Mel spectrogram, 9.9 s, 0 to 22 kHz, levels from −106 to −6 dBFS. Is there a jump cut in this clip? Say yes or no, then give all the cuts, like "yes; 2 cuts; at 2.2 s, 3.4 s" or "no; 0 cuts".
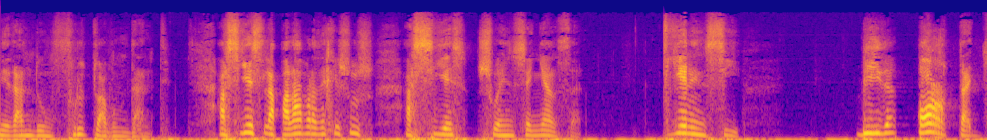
no; 0 cuts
